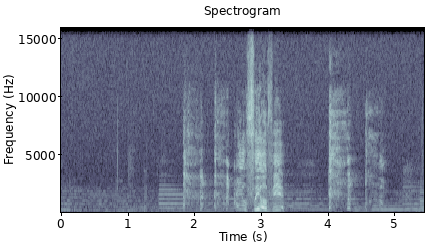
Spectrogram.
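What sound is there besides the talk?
coughing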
